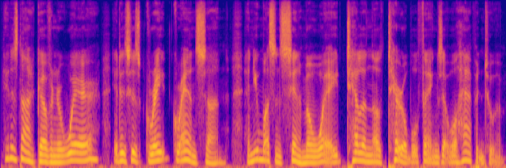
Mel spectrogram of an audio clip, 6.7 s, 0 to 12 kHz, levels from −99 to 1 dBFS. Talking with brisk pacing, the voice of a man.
Yes: fast, 220 wpm; male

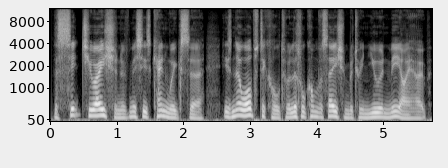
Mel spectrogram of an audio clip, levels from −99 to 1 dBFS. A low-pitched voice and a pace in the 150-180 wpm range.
No: low, 130 Hz; average, 200 wpm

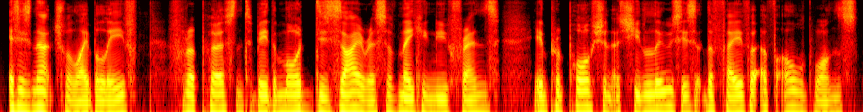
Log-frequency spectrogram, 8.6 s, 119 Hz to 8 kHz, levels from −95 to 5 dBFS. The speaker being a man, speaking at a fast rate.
No: male; average, 190 wpm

